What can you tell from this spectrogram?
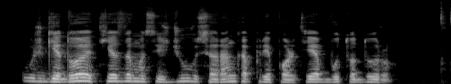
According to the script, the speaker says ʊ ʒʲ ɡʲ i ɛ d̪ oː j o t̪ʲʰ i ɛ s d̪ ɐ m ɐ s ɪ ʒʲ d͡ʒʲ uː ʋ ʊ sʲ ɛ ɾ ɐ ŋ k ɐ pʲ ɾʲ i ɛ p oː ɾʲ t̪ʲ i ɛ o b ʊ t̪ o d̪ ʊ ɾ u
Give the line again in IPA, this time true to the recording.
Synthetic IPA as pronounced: ʊ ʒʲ ɡʲ i ɛ d̪ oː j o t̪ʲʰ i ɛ z d̪ ɐ m ɐ s ɪ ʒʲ d͡ʒʲ uː ʋ ʊ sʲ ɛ ɾ ɐ ŋ k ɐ pʲ ɾʲ i ɛ p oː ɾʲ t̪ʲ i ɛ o b ʊ t̪ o d̪ ʊ ɾ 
